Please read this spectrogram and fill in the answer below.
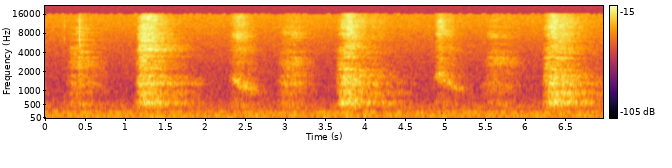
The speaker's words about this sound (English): we're going to follow that up by maintaining all of that air that we just pulled in, and we're going to breathe into the chest and allow the chest to rise, and then we're just going to release and let all the air fall out. So all together, it goes.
